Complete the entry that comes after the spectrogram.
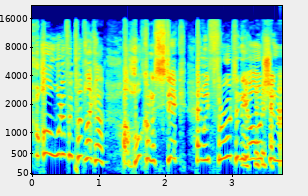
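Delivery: very high, silly villager voice; hammed-up comic peasant; dim Irish villager. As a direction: pitch it way up, floating a bright idea. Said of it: "one of those dumb motherfuckers was like".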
